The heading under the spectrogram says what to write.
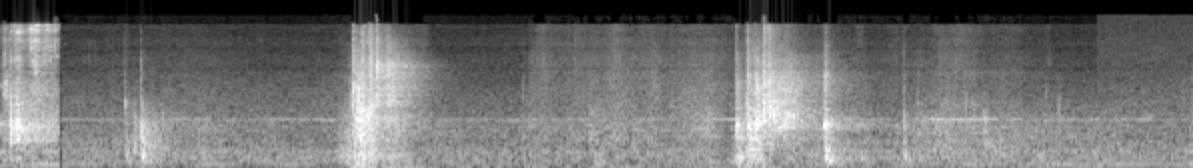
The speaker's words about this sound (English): Okay, you can't hear it at the beginning, but you can hear it with the shutting that that's one of those heavy metal doors.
